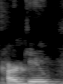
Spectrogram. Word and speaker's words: Kagyu: But 17th Karmapa is the head of the Kagyu school, sometimes pronounced Kargyu. Like many things, letters come in and out. They don't mean anything. Kargyu is the same as Kagyu.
